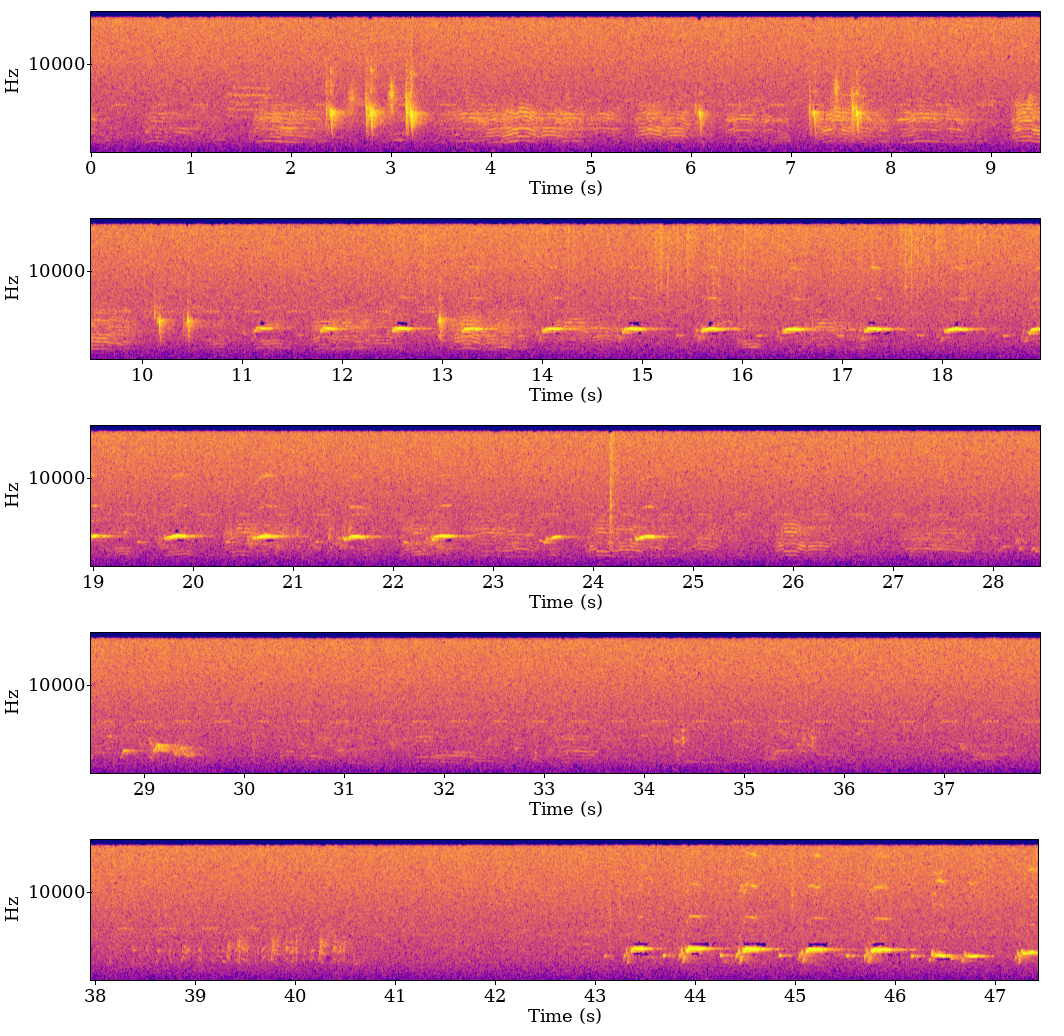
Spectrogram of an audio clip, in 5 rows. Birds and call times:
Hadada Ibis (Bostrychia hagedash): 0:01.8, 0:09.4, 0:26.1
Gray-backed Camaroptera (Camaroptera brevicaudata): 0:02.8
White-browed Robin-Chat (Cossypha heuglini): 0:14.0, 0:19.8, 0:44.5
Common Bulbul (Pycnonotus barbatus): 0:29.0, 0:39.7

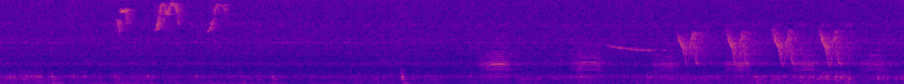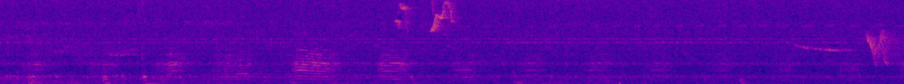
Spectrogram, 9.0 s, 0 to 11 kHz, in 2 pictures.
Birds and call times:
Silvery-cheeked Hornbill (Bycanistes brevis): 0:02.2
Cinnamon Bracken-Warbler (Bradypterus cinnamomeus): 0:03.5

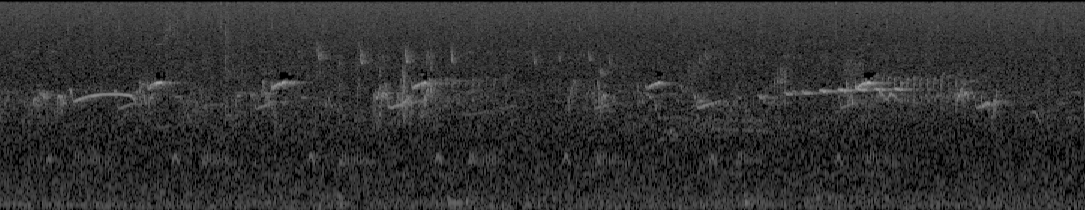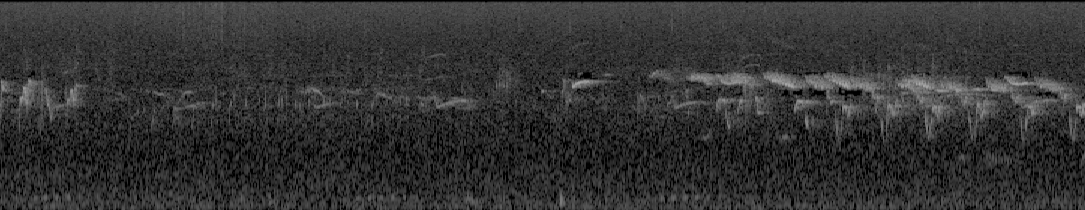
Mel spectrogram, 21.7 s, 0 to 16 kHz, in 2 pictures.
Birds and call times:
Blue-naped Mousebird (Urocolius macrourus): 0:01.0
Sulphur-breasted Bushshrike (Telophorus sulfureopectus): 0:08.3
African Thrush (Turdus pelios): 0:09.2
White-browed Robin-Chat (Cossypha heuglini): 0:19.3

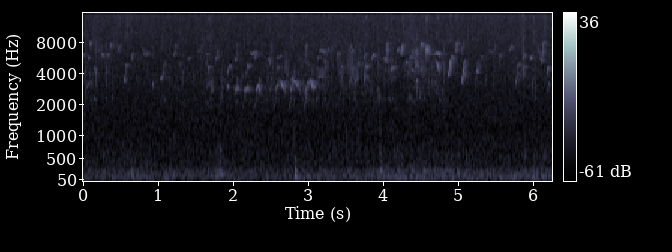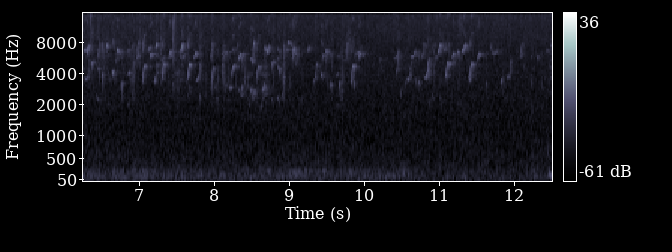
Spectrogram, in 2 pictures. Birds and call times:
African Paradise-Flycatcher (Terpsiphone viridis): 0:02.6

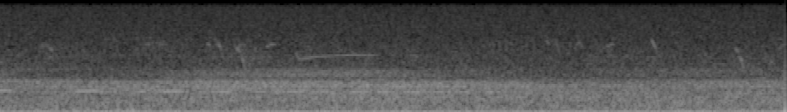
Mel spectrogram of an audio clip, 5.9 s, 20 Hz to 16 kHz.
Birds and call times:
Blue-naped Mousebird (Urocolius macrourus): 0:02.5

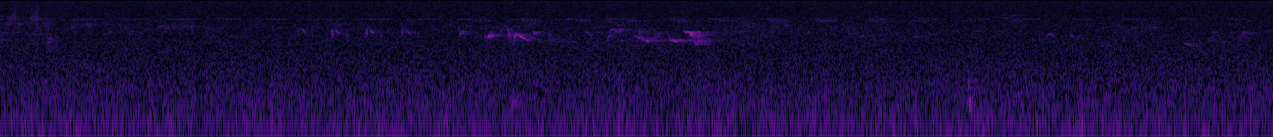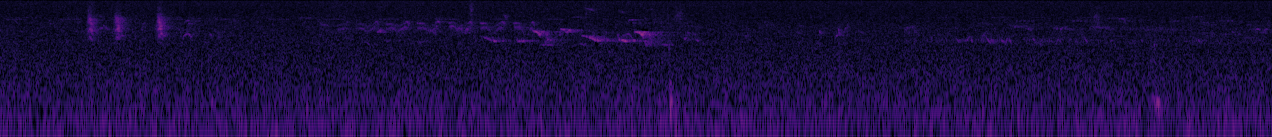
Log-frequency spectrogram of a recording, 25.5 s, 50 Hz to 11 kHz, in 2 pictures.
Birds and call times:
Common Bulbul (Pycnonotus barbatus): 0:05.0
Northern Puffback (Dryoscopus gambensis): 0:13.9
White-browed Robin-Chat (Cossypha heuglini): 0:18.3

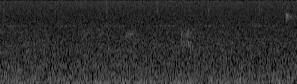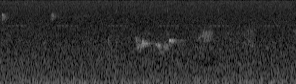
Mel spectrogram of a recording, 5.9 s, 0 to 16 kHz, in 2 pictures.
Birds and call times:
Red-cheeked Cordonbleu (Uraeginthus bengalus): 0:03.0
Common Bulbul (Pycnonotus barbatus): 0:04.6

